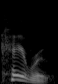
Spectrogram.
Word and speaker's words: kerux: You have probably heard me use this word, but the word is pronounced kerux. So a preacher was a kerux.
